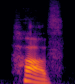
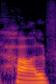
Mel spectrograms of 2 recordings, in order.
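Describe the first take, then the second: First: The L sound is left silent in the word. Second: The L sound is pronounced in the word. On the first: The speaker calls it right. "एल यहाँ पे क्या रहेगा silent" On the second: The speaker calls it wrong. "ये हाल्फ नहीं बोलेंगे"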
